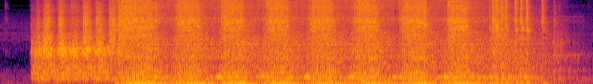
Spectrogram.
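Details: Farmall Super A tractor after magneto rebuild and timing adjustment, second start attempt, choke off: starts promptly, steady even beat, picks up smoothly with throttle, no misses; timing now right.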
